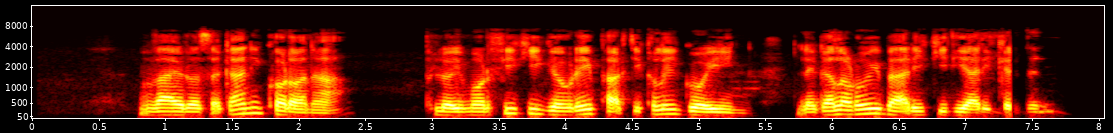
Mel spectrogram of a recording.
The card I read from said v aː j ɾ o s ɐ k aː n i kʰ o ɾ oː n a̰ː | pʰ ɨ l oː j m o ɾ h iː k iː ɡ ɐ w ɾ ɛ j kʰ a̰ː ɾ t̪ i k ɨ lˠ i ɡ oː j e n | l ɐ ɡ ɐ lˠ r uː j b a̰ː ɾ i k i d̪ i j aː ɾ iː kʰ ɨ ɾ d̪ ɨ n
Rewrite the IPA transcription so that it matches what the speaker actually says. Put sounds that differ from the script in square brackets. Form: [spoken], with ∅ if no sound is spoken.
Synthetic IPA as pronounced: v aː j ɾ o s ɐ k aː n i kʰ o ɾ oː n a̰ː | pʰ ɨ l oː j m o ɾ [f] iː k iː ɡ ɐ w ɾ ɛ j [pʰ] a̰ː ɾ t̪ i k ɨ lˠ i ɡ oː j [i] n | l ɐ ɡ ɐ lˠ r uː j b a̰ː ɾ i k i d̪ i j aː ɾ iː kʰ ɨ ɾ d̪ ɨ n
